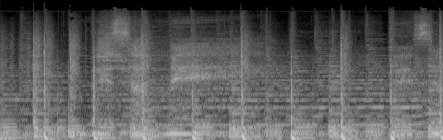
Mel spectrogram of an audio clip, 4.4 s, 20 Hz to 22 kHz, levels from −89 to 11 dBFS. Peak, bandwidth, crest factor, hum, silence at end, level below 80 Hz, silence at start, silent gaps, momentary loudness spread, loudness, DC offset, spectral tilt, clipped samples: -2 dBFS; 17 kHz; 18 dB; none; 0 s; -30 dBFS; 0 s; none; 3 LU; -20 LUFS; under 0.1%; -5 dB/octave; under 0.1%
